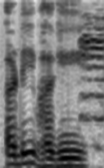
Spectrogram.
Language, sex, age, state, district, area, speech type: Santali, male, 30-45, Jharkhand, Seraikela Kharsawan, rural, spontaneous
